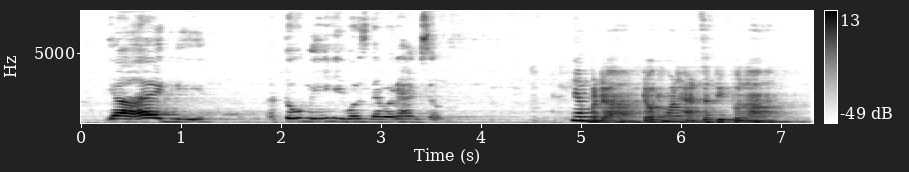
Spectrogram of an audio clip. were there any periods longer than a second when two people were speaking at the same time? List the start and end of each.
none

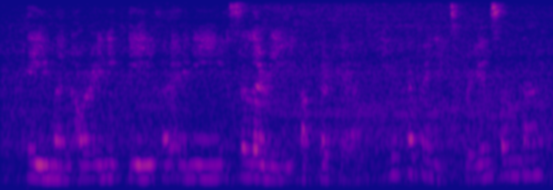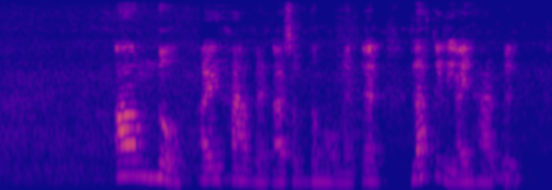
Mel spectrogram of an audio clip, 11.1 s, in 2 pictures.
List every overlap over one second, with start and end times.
none

